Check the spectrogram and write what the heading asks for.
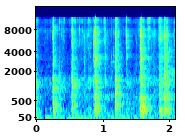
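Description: A cheap kitchen knife sawing and jabbing through packing tape and cardboard on a parcel, a quick irregular series of short sharp scratching strokes.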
